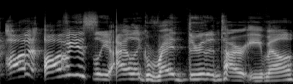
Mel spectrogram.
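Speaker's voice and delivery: normal talking voice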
